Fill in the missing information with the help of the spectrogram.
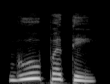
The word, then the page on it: ಭೂಪಥ: bhū patha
